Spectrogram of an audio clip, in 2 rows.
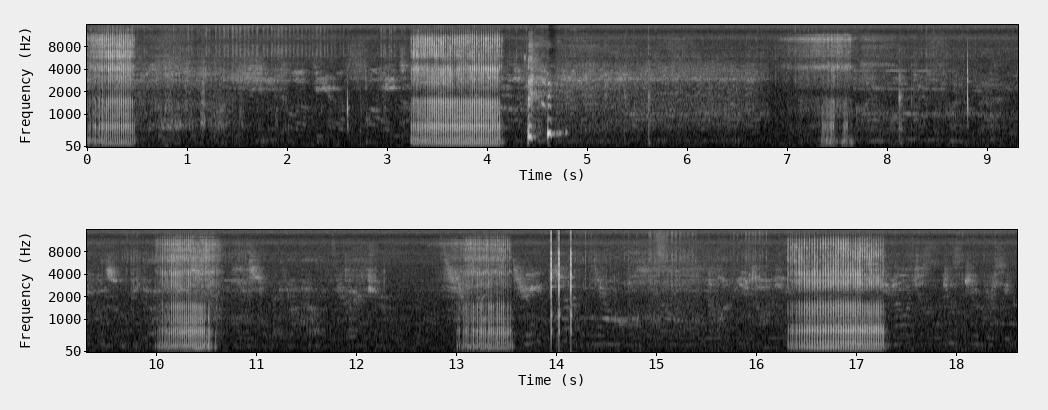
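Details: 3-month-old Boggle puppy snoring like a human: loud, harsh snorting snores recurring irregularly, roughly every three to four seconds, over faint room noise.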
